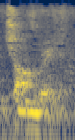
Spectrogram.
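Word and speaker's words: genre: শুনছি জনা লিখো জি ই এন আর ই জনরে জনরে কিন্তু জন হবে কি জনার এনি জনার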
